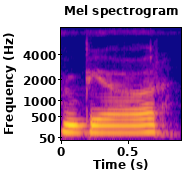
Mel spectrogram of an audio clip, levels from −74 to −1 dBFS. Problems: background sounds at intervals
